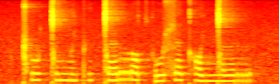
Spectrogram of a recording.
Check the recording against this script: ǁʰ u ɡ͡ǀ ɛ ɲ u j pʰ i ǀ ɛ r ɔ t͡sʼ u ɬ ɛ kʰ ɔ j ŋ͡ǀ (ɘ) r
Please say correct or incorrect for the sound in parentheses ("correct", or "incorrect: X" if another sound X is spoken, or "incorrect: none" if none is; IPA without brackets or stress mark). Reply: correct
